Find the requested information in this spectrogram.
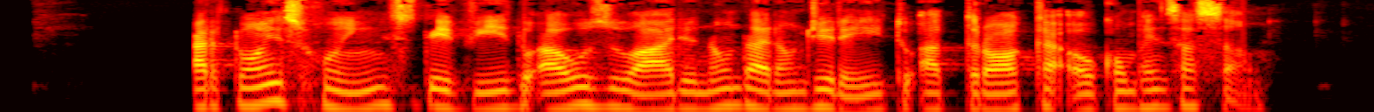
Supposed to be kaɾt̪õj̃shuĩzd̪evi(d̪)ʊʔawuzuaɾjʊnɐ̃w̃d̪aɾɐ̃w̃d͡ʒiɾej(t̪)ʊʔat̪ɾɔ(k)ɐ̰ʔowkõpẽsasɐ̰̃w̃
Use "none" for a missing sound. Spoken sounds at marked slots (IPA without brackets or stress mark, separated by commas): d̪, t̪, k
